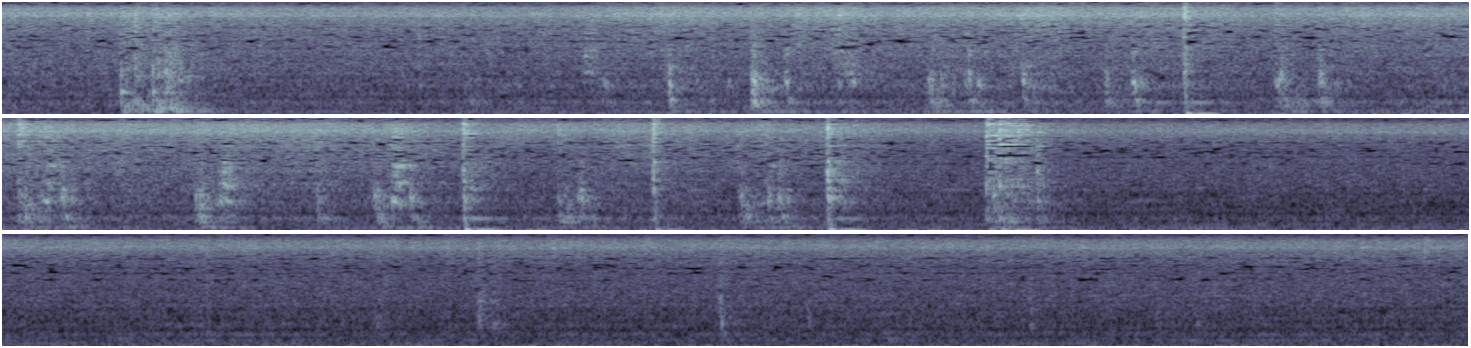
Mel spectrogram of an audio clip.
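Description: Onion-tomato masala frying in oil in a steel kadai, with a steady sizzle throughout. For the first nine seconds or so, a metal slotted spoon scrapes and clinks against the pan as the masala is stirred. After that the sizzle goes on alone.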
